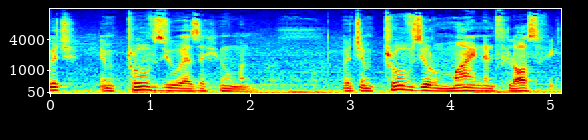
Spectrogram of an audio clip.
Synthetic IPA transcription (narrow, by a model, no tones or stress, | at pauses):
wɪt͡ʃ | ʔɪ̰̃mpʰɾuːʋzjuæzəhjũːmə̃n | ʋɪt͡ʃɪ̃mpʰɾuːvzjɔɾmãɪ̃ɳɖɛ̃nɖfɪlɔsə̥fḭ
